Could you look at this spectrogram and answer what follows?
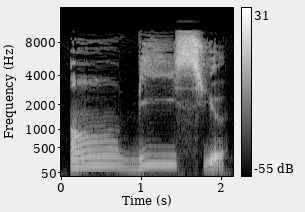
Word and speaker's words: ambitieux: Ambitieux, final X not pronounced, and then remember that you get this T, I, and then vowel, so si. Ambitieux, ambitieux.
